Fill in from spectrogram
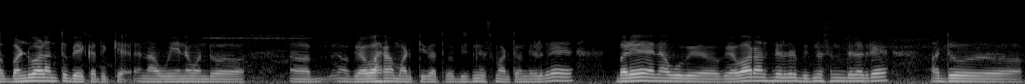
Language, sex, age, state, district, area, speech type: Kannada, male, 18-30, Karnataka, Vijayanagara, rural, spontaneous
